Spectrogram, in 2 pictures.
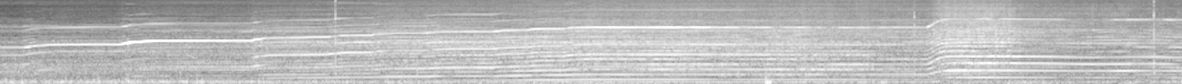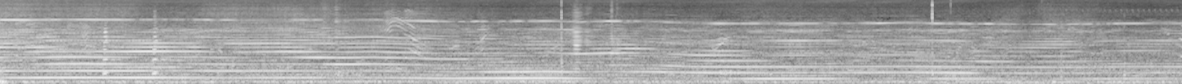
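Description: Electric motor and propeller of a small scratch-built foam RC park jet, a whine whose pitch climbs in steps over the first several seconds as the throttle is advanced. It jumps higher about twelve seconds in, then steps up and down with the throttle as the plane flies.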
